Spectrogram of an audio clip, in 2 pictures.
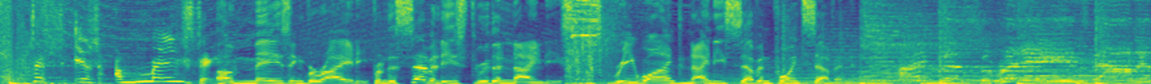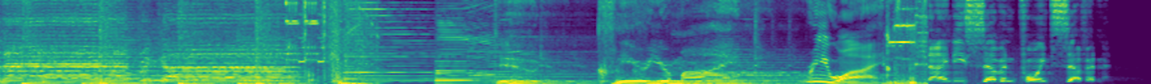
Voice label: radio adult hits; radio imaging

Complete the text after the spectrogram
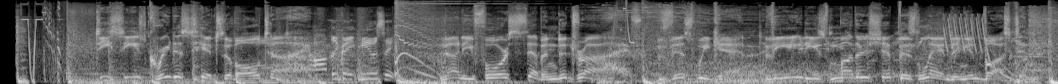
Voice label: radio men classic; Classic Hits; radio imaging

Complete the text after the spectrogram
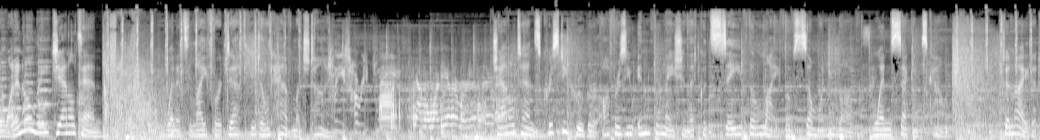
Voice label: tv aff news; tv affiliate

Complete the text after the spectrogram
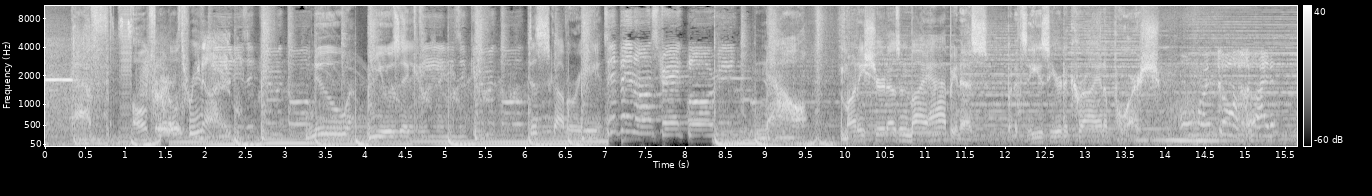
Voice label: radio men classic rock and rock; radio imaging

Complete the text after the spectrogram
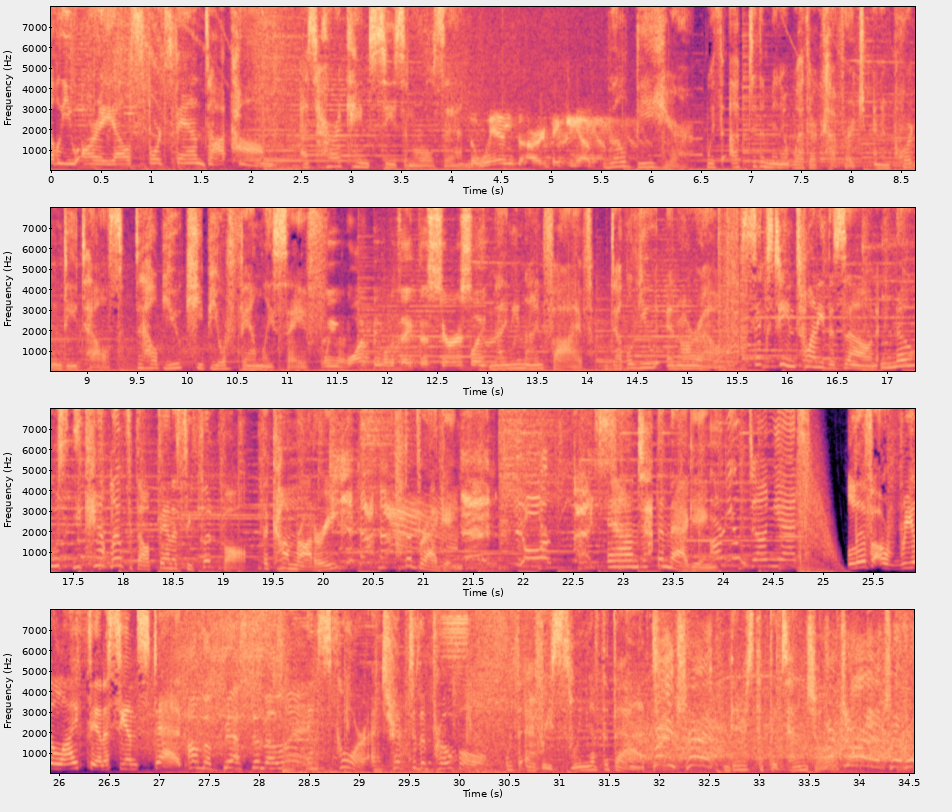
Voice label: radio women news sports, radio imaging

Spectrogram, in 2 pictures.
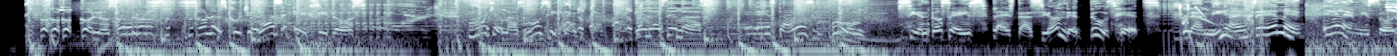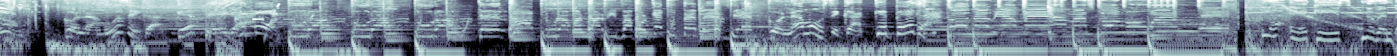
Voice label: radio women spanish; radio imaging

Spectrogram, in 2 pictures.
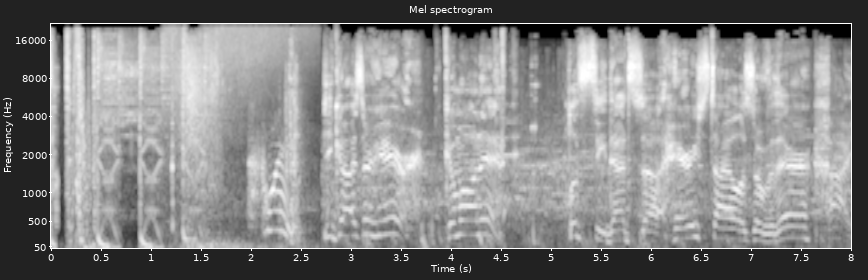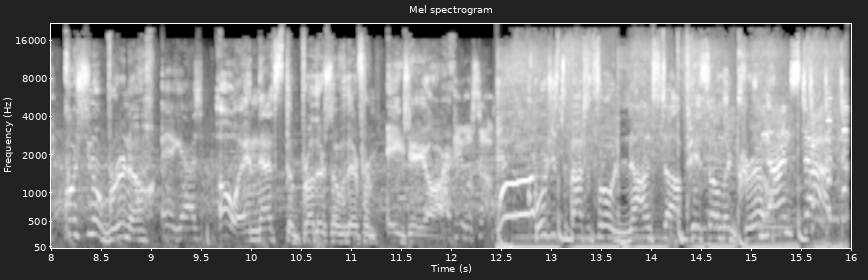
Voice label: radio imaging men chr

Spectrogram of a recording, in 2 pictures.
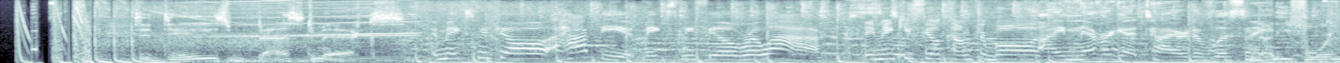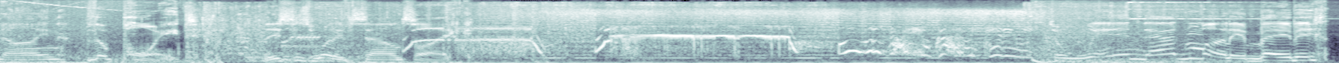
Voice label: radio imaging men hot ac

